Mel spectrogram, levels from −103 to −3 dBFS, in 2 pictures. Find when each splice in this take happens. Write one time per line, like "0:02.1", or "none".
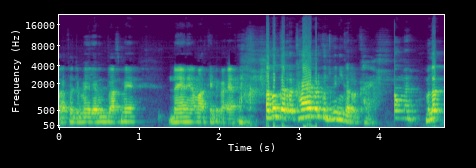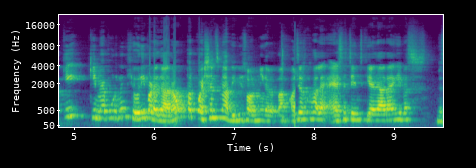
0:02.6
0:04.2
0:07.8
